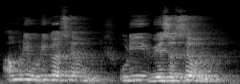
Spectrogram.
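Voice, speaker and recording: A man's voice: sits high, moderate pace, darkish tone. A man preaching a sermon as pastor, acting out quoted prayers and asking the congregation questions. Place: church sanctuary. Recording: very echoey church hall.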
